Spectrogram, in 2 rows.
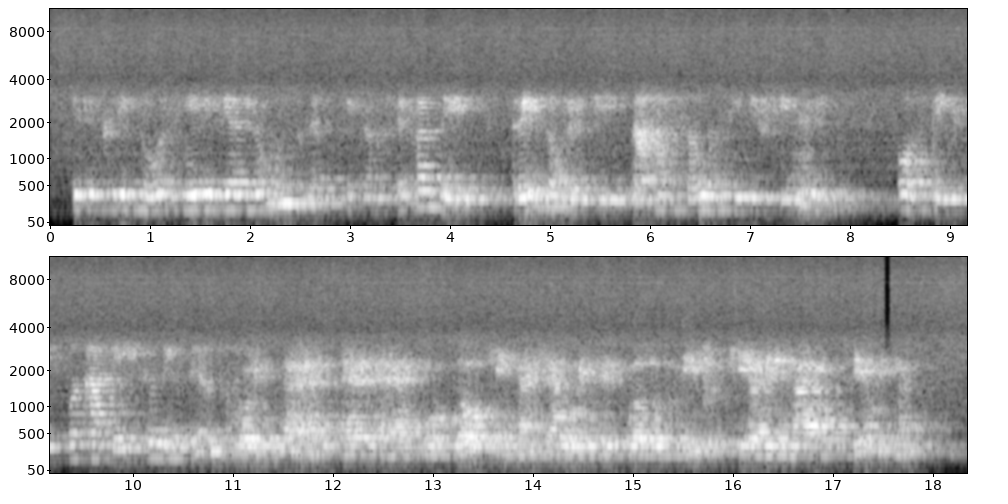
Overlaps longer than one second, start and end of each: none

